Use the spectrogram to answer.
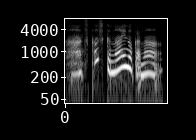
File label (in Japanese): mob 女子 台詞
